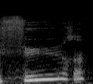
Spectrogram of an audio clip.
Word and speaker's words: furent: Ils furent, elles furent. Keep in mind that ENT, you know, the ending for the plural form is never pronounced, so furent. Okay? Ils furent, elles furent.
